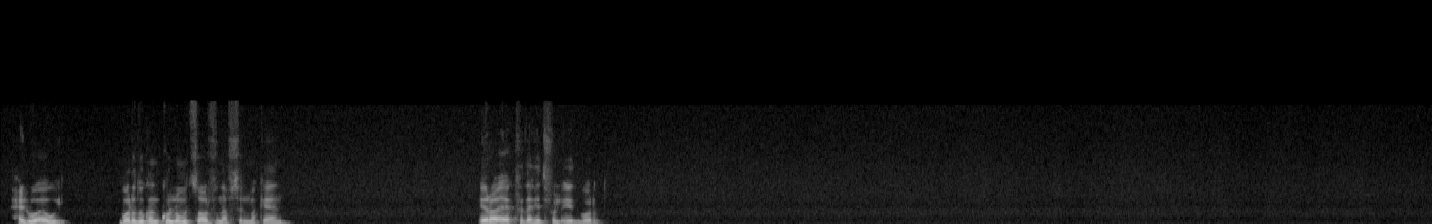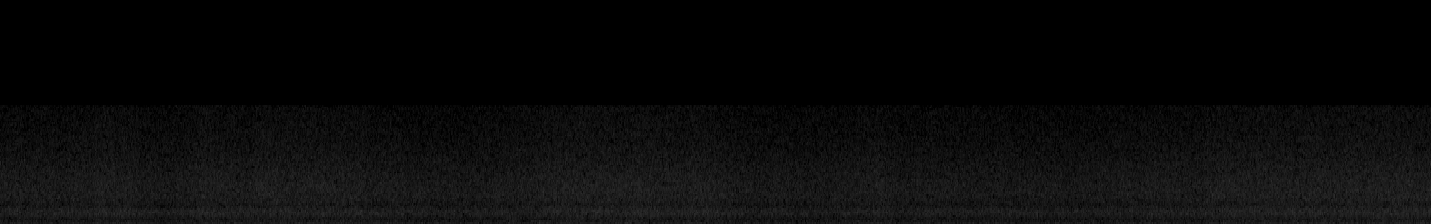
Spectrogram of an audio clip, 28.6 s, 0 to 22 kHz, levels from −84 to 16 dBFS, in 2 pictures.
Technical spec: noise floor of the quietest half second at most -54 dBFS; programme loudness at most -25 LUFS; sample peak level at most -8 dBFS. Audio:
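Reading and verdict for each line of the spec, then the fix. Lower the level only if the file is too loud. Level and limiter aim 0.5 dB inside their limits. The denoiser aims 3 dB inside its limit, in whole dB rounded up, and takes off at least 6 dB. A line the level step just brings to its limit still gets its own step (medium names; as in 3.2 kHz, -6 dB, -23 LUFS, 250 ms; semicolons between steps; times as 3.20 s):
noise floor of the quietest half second -62 dBFS: pass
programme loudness -21.5 LUFS: fail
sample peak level -6.0 dBFS: fail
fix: trim -4 dB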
